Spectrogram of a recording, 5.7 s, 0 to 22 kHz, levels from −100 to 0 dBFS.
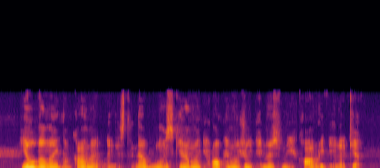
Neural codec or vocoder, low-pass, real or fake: autoencoder, 22.05 kHz, a latent of 192 numbers a frame, VITS, trained on one speaker; 9.9 kHz; fake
